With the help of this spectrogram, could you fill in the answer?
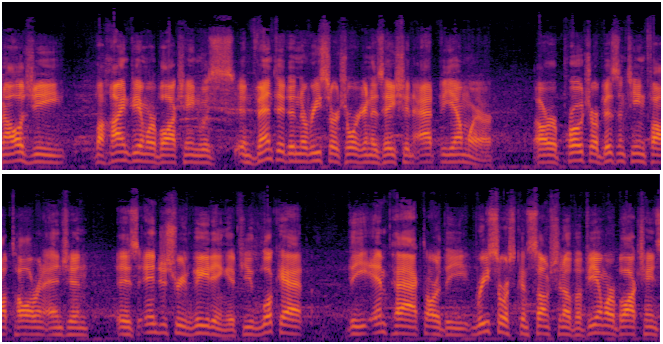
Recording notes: Recorded at VMware Explore 2022.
